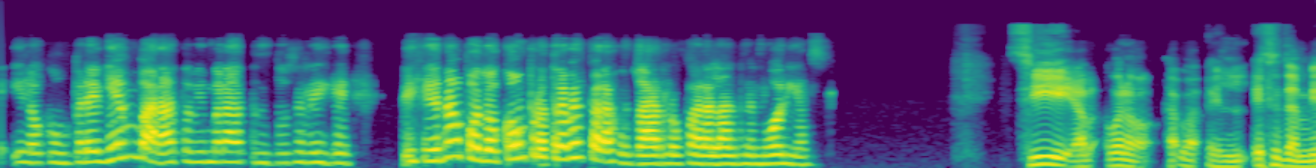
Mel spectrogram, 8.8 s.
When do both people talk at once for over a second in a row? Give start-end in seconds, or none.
none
